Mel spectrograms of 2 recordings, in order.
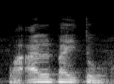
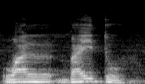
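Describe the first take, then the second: First: A separate a vowel is said between wa and l. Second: Wa runs straight into l with no extra vowel. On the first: The speaker calls it wrong. "not wa al baitu" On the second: The speaker calls it right. "the phrase is pronounced wal baitu"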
